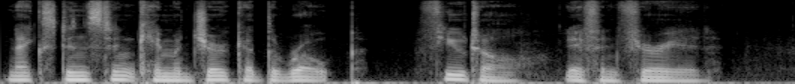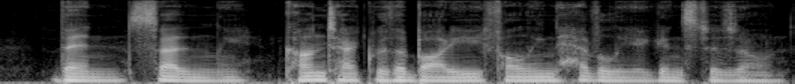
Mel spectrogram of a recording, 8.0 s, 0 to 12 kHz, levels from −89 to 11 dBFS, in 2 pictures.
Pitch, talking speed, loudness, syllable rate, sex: 100 Hz, 165 wpm, -18 LUFS, 5.3 syllables/s, male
